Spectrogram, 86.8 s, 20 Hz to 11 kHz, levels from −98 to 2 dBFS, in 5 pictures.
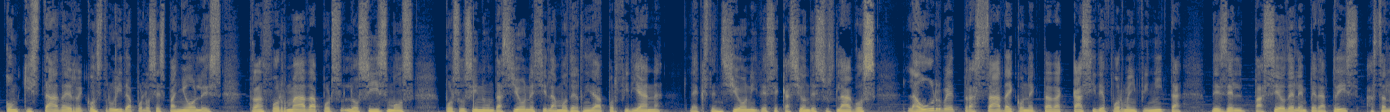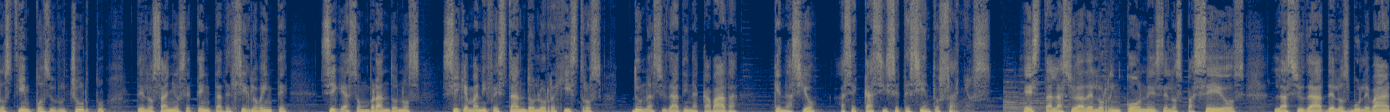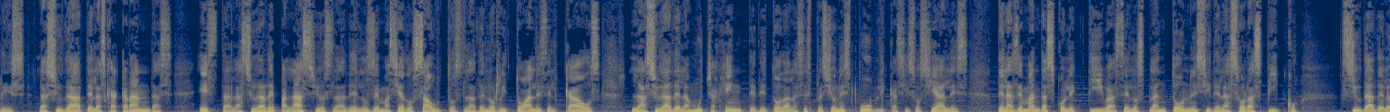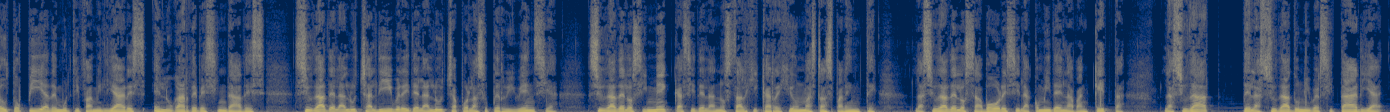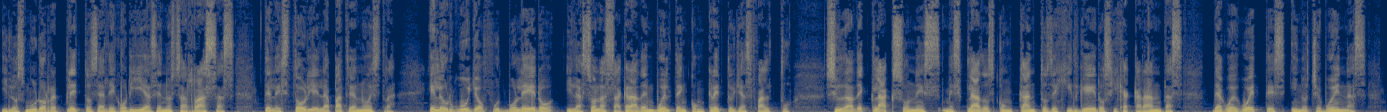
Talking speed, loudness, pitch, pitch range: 150 wpm, -27 LUFS, 120 Hz, 110-130 Hz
